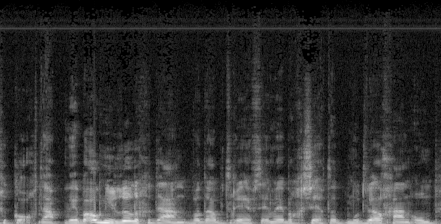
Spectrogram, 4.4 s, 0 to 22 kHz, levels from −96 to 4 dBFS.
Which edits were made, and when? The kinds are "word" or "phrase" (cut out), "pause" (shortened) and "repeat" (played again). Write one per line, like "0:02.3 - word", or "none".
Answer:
none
